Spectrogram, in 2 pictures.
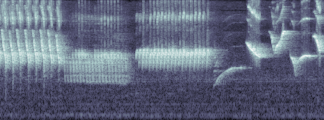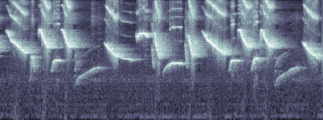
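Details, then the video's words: Canary singing to coax a lazy bird: a pair of buzzy trills, then upward-curving whistles and a rapid rattle of bright sweeping notes. "KENARI MACET❓MALAS BUNYI⁉️ KASIHAN‼️Nih Kicau Paling Ampuh Dan Mewah"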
